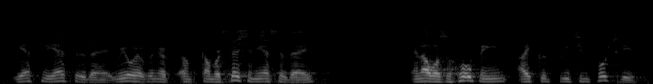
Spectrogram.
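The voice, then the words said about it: Non-native foreign accent in English. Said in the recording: “you can tell by my accent that I did not born in this country”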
